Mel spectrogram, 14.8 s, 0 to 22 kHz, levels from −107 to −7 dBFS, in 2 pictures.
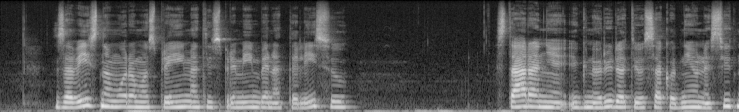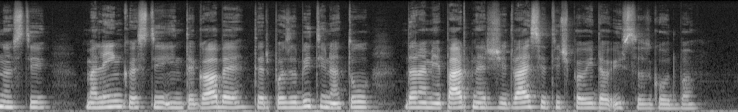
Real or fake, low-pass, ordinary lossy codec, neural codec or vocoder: real; none; none; none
